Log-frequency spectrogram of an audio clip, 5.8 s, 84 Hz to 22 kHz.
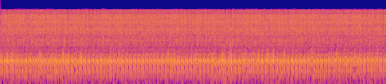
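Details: Husqvarna 240 chainsaw after carburettor mixture screws were readjusted (about 11,500–12,000 rpm top): steady, high, even scream with no bogging or surging, holding flat at top revs; pulls cleanly at full throttle.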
